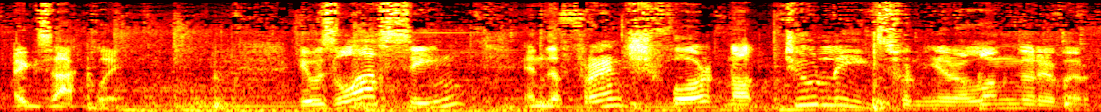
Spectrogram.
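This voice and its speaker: A man's voice: on the high side, big pitch swings, normal speed, music in the background. A man playing a courteous, formal British naval captain in a video game. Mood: businesslike. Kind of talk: video game cutscene acting.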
